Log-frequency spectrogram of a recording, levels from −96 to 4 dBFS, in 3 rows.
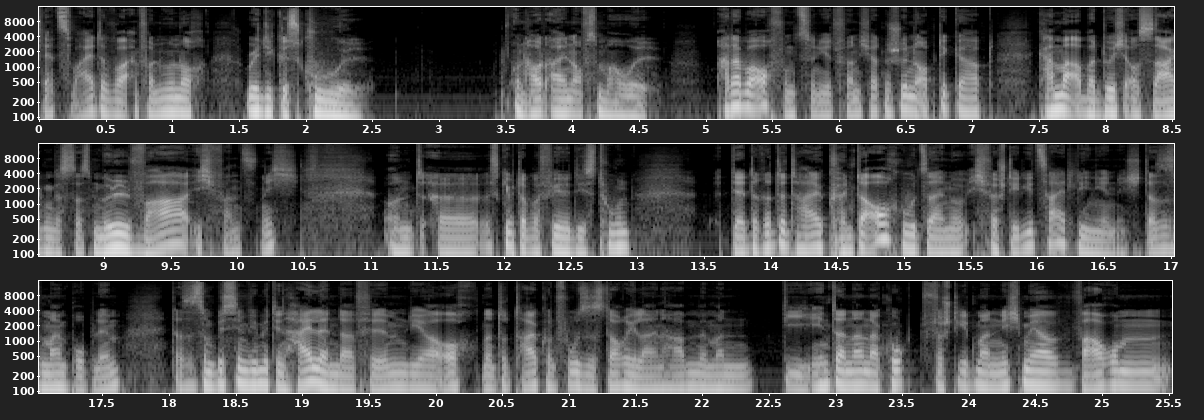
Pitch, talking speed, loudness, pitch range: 115 Hz, 210 wpm, -25 LUFS, 105-125 Hz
